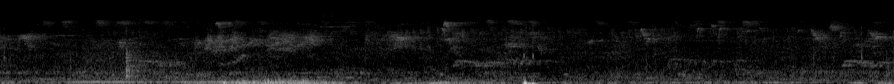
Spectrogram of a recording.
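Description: Small birds chirping in the surrounding trees, many short high calls throughout. A low rumble swells around two to three seconds in, and a single sharp thump comes a little past five seconds.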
